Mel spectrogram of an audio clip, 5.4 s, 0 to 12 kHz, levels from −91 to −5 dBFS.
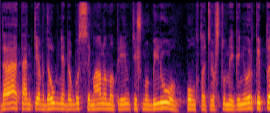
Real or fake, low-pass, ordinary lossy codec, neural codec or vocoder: fake; 10.8 kHz; MP3, 48 kbps; codec, 24 kHz, 1 kbps, SNAC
